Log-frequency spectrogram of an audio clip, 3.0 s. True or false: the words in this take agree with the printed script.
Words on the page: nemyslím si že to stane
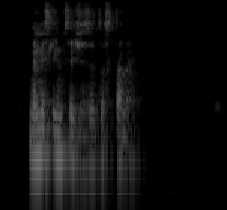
false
